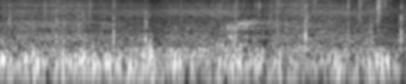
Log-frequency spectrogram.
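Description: Large bonfire of dry brush and scrap wood burning hard: a dense, steady rush of flame with a handful of sharp crackling pops from the burning wood.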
